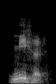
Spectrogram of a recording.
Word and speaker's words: Mihr: How do you pronounce Mihr.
